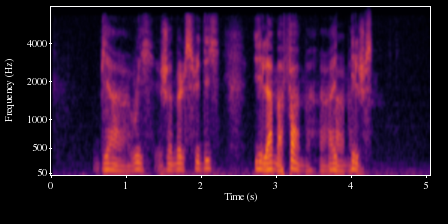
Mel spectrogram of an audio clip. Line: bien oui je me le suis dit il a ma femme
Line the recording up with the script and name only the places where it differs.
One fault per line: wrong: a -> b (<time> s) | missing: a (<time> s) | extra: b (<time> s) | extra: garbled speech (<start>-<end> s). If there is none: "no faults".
extra: garbled speech (3.6-4.3 s)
